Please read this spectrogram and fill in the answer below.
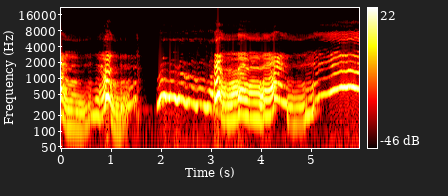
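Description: Goldendoodle whining and howling in a long, wavering complaint, with a short break about a second and a half in and the pitch climbing near the end.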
